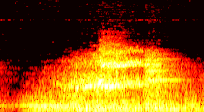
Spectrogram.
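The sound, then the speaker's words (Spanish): A car skidding on an icy road, its tires letting out a loud continuous screech that builds, peaks about halfway and then eases, over a low engine rumble, with no voices. “que se va el coche. Con ese hielo nos vamos a la cuneta. Tranquila, está patinando un poco.”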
